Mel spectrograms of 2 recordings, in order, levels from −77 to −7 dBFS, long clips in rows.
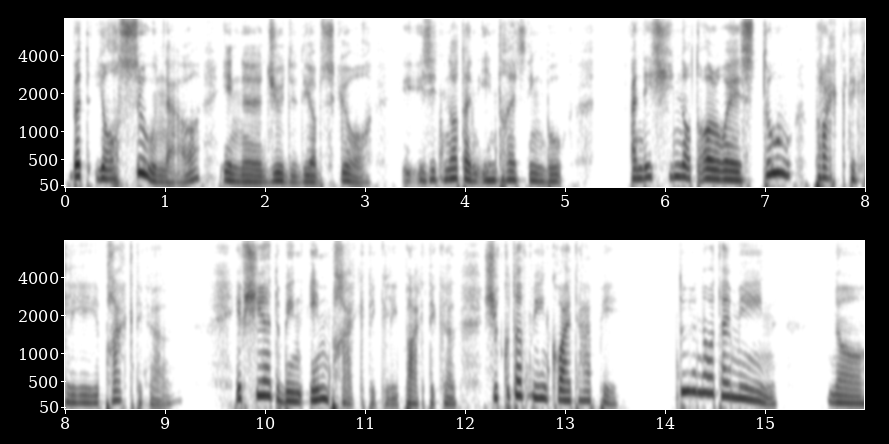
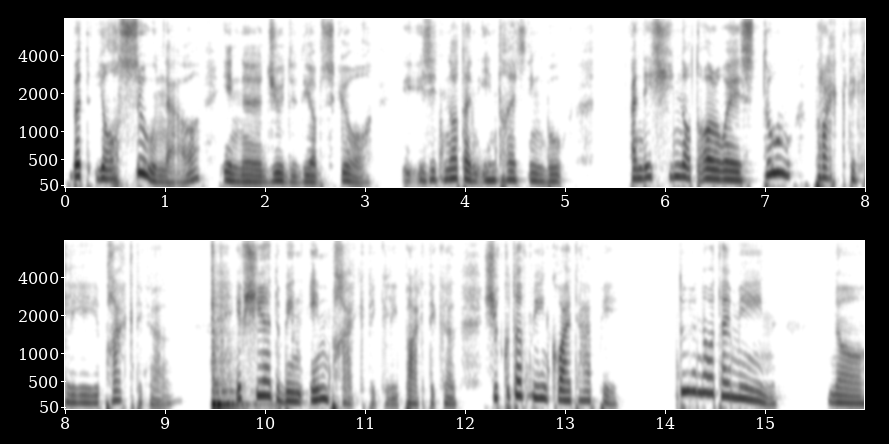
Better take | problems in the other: first | noise reduction (classical method log-MMSE)

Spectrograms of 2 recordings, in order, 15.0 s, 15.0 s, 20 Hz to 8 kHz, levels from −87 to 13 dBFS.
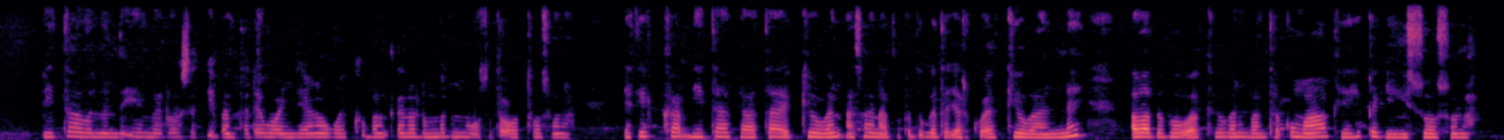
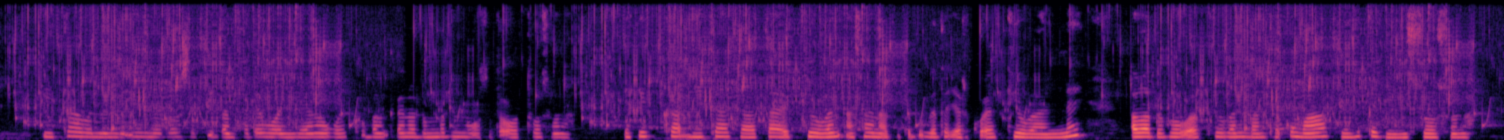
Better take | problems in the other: first | background sound (Drip); 14 dB below the speech

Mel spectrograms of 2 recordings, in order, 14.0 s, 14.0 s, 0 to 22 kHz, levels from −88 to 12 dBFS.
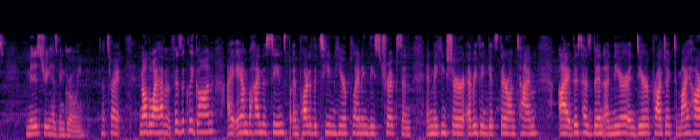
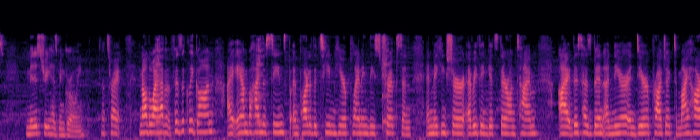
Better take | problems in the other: first | background sound (Burping, eructation); 13 dB below the speech

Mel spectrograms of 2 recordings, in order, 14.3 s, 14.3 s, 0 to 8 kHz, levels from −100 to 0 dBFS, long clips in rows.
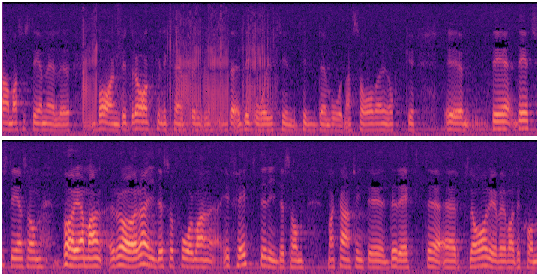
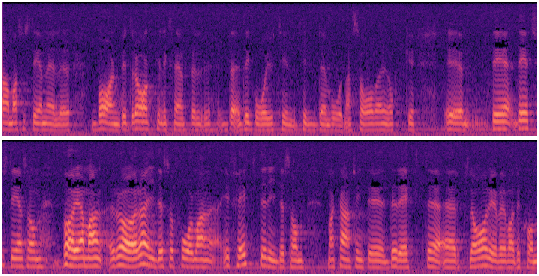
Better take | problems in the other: second | background sound (Fart); 14 dB below the speech

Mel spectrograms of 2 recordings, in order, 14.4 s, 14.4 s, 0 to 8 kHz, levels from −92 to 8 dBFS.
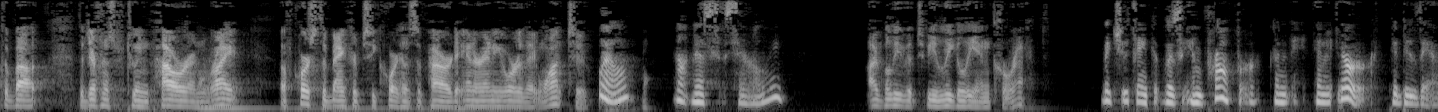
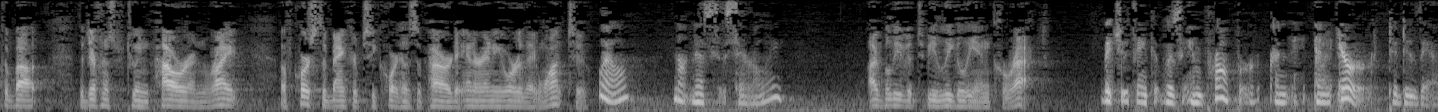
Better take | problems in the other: second | noise reduction (neural mask model DeepFilterNet 3)

